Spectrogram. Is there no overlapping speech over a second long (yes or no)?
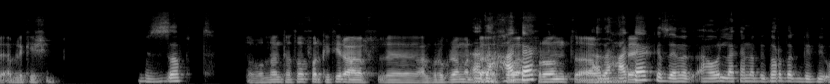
no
